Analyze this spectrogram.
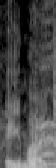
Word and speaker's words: Amite: that, and how do you what did it pronounce do? I didn't. Amite? I didn't think it'd die Amite, fast.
